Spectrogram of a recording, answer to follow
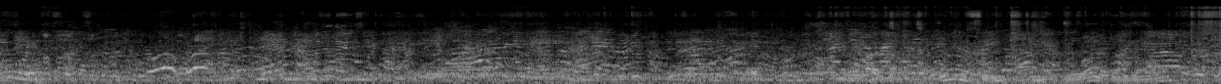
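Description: Background chatter of many people talking at once, with no single voice standing out: the hubbub of shoppers in a busy shop.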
